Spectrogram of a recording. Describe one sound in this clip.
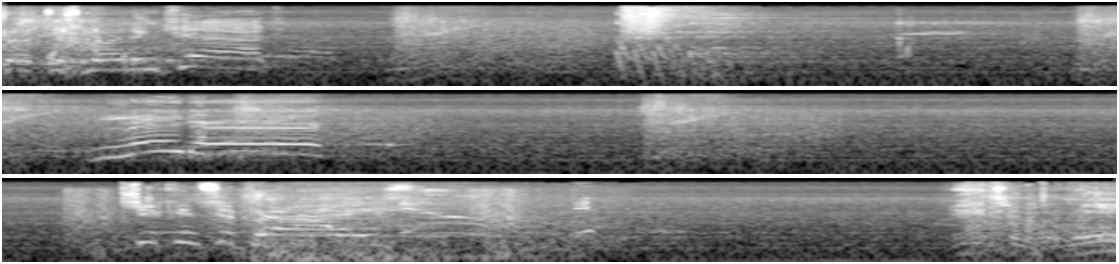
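A racing kart speeds along with loud whooshing bursts.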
